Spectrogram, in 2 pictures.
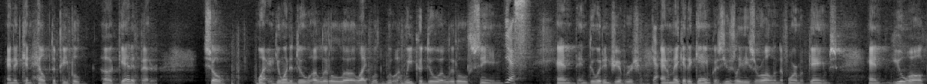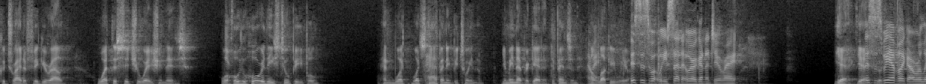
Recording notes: This episode was originally recorded live on stage.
